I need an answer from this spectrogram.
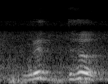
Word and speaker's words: वृद्ध: रही है वृद्ध मछली वृद्ध कैसे लिखते हैं देखो वा में री की मात्रा और आधा धा धनुष का और द वृद्ध उसका सही उच्चारण है वृद्ध और जो वृद्ध होते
